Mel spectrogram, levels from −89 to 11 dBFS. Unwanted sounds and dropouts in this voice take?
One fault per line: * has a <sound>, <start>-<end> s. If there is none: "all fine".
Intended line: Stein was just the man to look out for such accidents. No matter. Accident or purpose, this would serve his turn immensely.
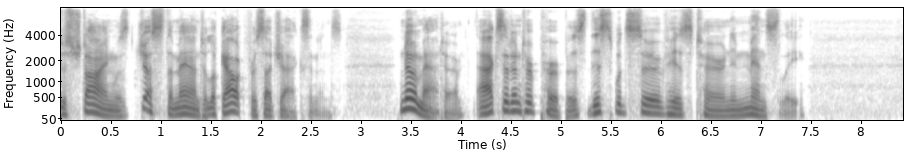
all fine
